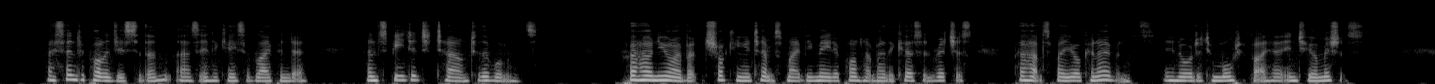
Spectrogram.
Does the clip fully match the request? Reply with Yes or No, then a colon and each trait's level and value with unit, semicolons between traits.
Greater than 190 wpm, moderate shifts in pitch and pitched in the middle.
No: average, 200 wpm; narrow, 2.0 semitones; medium, 175 Hz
